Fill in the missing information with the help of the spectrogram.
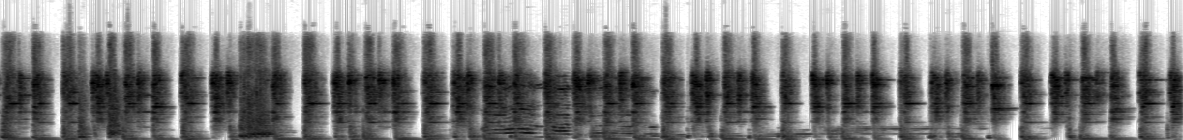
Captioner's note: hits bell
